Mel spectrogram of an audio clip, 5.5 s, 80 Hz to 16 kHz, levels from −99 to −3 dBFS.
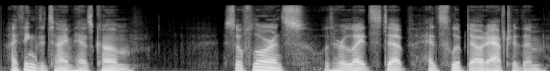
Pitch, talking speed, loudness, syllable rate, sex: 115 Hz, 185 wpm, -19 LUFS, 4.8 syllables/s, male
